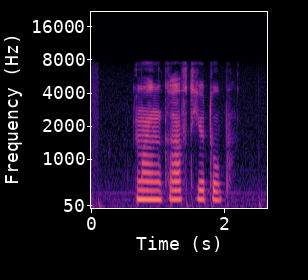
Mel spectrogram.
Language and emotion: Russian, neutral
